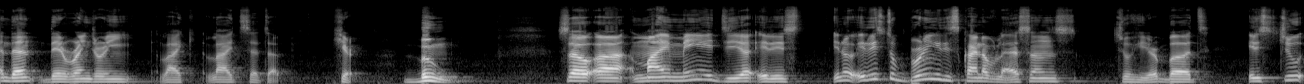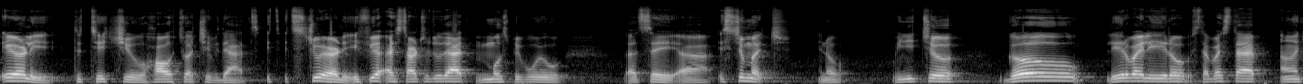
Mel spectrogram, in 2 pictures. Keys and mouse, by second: 0.3 middle click, 0.7 right click, 1.0 right click, 2.8 click, 3.6-4.8 right drag, 5.0 right click, 7.0-8.1 right drag, 8.3 right click, 8.9 right click, 9.9 right click.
